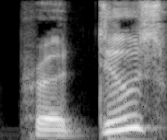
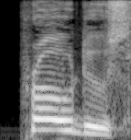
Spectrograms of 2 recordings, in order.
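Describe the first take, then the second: First: The stress is on the second syllable. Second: The stress is on the first syllable. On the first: It means to make. The speaker calls it wrong. "not produce, which means to make" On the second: It names fruit and vegetables. The speaker calls it right. "that first syllable"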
